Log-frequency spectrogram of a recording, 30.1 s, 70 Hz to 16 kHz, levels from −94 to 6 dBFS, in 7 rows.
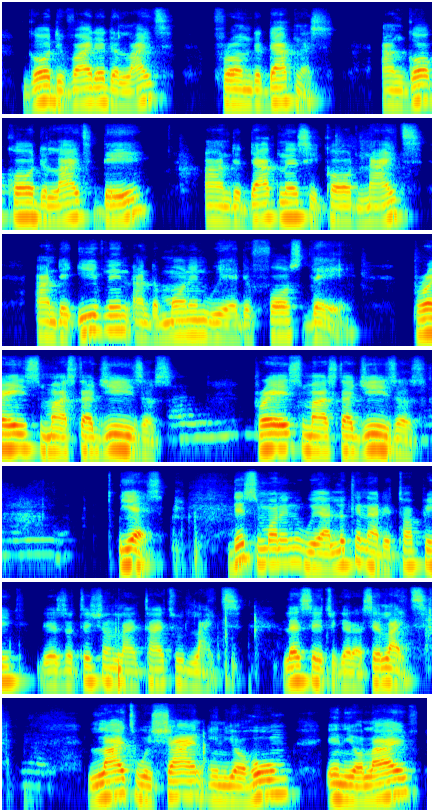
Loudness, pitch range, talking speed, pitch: -23 LUFS, 115-145 Hz, 130 wpm, 130 Hz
